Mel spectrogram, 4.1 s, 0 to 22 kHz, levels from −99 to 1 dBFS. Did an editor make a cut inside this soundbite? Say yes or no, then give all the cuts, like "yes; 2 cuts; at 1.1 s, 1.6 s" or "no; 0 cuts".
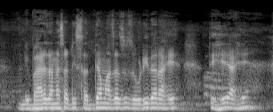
no; 0 cuts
